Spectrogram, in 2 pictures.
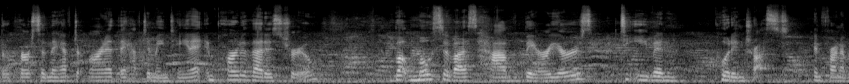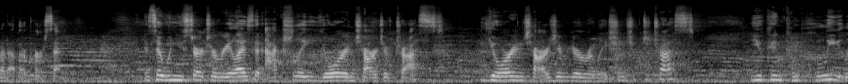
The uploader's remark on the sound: OnBrand Conference in Omaha, Nebraska. Right next to where the taco bar was being set-up.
